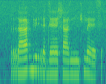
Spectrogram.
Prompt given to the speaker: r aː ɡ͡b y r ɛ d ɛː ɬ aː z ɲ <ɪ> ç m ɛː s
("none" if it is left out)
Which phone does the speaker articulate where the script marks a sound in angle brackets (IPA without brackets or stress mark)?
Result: y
